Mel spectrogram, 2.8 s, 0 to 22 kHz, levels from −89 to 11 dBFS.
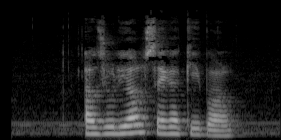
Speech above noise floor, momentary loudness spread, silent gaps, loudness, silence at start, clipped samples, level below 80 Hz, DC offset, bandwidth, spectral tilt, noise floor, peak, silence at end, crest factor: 30 dB; 8 LU; none; -30 LUFS; 0.85 s; under 0.1%; -82 dBFS; under 0.1%; 14 kHz; -4 dB/octave; -60 dBFS; -14 dBFS; 0.45 s; 18 dB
